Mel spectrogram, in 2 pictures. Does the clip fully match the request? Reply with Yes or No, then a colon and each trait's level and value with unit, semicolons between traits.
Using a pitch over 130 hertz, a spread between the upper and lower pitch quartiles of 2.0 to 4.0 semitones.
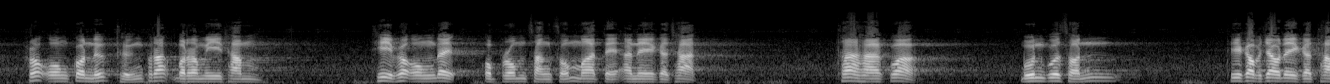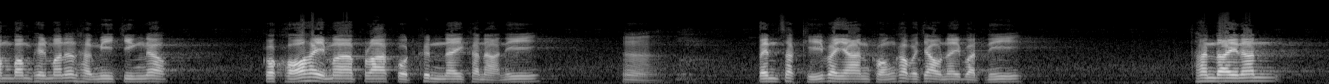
Yes: medium, 140 Hz; narrow, 2.6 semitones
